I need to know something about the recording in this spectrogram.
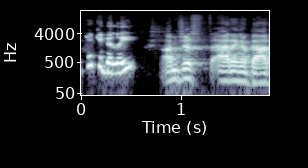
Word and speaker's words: Piccadilly: So Piccadilly. Did I say it correctly? Piccadilly.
